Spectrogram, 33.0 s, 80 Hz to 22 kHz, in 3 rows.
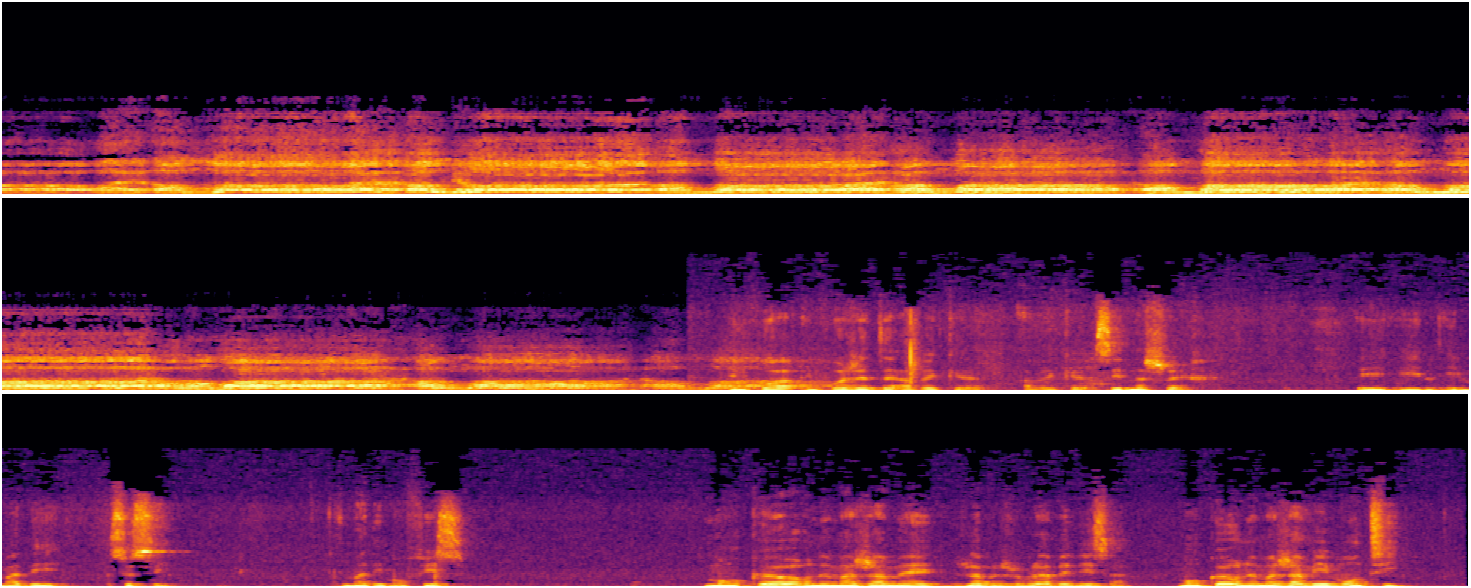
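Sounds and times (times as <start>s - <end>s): person chanting: 0.0s - 20.1s, 27.3s - 32.5s.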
